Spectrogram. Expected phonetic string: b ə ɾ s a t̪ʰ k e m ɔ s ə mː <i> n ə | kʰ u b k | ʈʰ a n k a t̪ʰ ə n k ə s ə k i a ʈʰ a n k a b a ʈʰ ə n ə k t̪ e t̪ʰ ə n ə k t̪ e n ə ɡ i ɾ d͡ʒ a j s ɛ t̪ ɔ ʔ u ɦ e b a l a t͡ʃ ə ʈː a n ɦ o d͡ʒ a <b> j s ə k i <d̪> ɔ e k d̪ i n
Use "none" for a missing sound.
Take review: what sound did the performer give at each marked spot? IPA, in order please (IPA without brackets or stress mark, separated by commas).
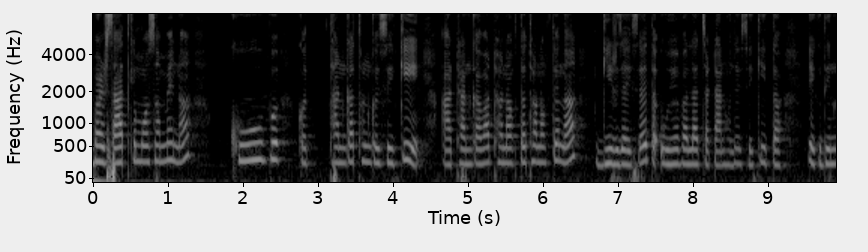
e, none, t̪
